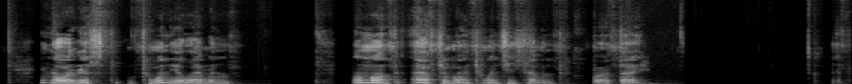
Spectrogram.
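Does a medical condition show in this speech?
Yes: ALS; amyotrophic lateral sclerosis diagnosed August 2011 at age 27, symptoms began before diagnosis, progressive muscle weakness; about 10 years since diagnosis; affects mouth function, reading aloud affected, apologizes for speech, host takes over reading.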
